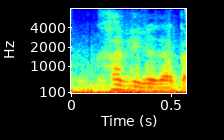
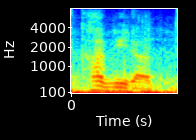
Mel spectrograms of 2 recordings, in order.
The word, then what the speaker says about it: 川平: ょっと前ってもうだいぶ前なんですかねあのキャスターやってましたよねスポーツの報道番組でねあのカビラのあのカビラ 1 ねに行ってきましたうんあのねカビラだから川に平と書いてねカビラって読む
